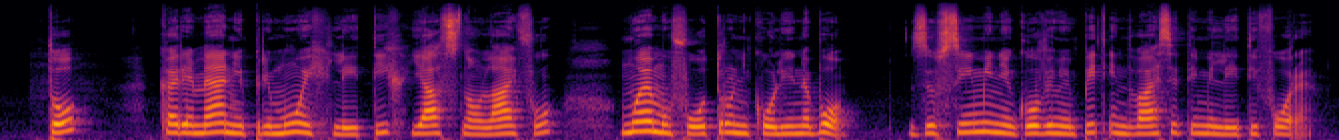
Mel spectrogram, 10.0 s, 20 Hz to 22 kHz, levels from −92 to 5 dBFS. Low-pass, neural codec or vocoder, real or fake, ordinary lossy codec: 19.8 kHz; none; real; none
